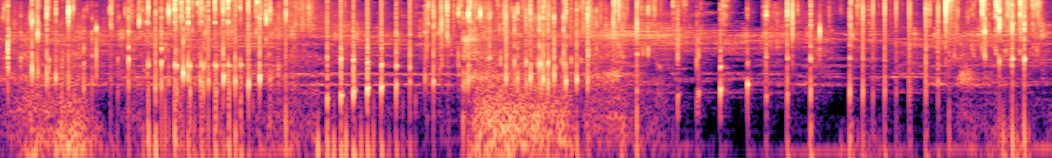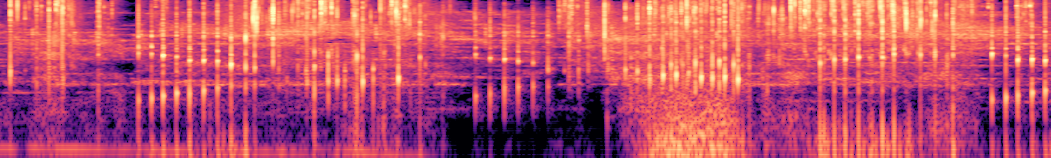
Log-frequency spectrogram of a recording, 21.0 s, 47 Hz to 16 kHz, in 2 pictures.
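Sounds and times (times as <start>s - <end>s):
wet mouth clicks and pops: 0.0s - 21.0s.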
